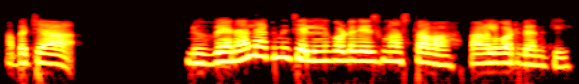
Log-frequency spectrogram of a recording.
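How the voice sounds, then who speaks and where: A woman's voice: medium pitch, expressive, quick pace, no room sound, highs cut off, lightly acted. A woman voicing a dramatic, joking young man in an audio story.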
